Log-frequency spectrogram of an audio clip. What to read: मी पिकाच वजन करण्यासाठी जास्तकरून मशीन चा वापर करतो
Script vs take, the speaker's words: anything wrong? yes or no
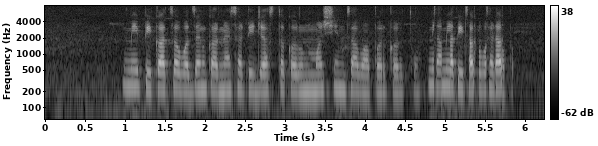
yes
